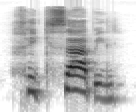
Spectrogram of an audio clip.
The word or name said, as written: jikysabil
